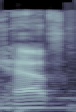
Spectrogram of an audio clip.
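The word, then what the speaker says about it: هاء: Then we have Noon, and it sounds like a normal N. For example, Nahla, which means a bee. Ha, and we pronounce it H like a normal H.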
